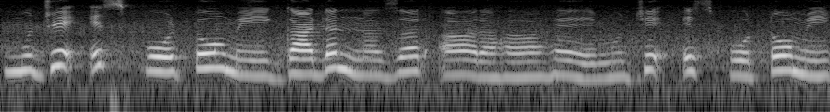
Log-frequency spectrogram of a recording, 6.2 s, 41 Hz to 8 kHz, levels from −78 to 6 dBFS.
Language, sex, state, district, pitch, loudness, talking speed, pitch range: Hindi, female, Madhya Pradesh, Umaria, 265 Hz, -16 LUFS, 125 wpm, 230-295 Hz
